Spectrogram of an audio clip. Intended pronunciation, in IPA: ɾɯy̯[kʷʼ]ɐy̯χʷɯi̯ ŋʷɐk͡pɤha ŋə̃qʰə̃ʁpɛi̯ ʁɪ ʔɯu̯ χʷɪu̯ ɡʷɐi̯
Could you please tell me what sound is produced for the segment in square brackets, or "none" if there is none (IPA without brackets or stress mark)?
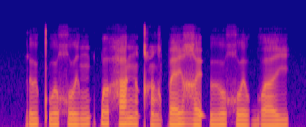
kʷʼ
